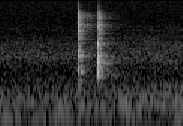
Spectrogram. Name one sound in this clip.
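Metal objects clink against a wooden box.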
